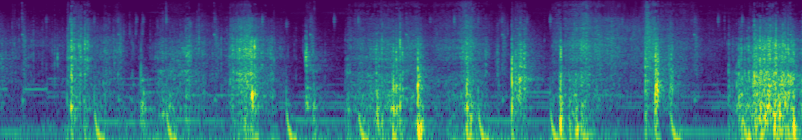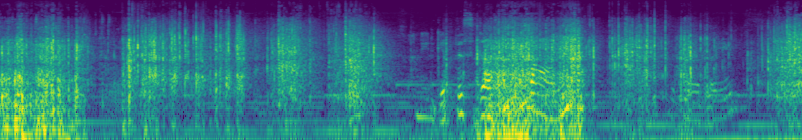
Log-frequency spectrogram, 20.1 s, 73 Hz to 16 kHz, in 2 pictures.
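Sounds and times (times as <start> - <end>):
background music: 0.0 - 20.0
plastic rustling and crinkling: 9.2 - 20.0.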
